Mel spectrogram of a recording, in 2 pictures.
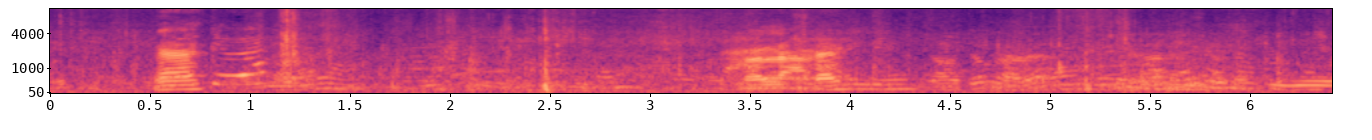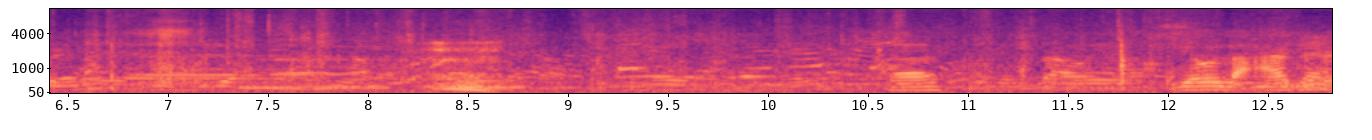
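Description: Several adults chant together in unison nearby, outdoors.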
